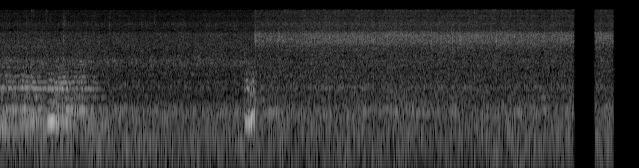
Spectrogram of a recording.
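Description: Onion masala sizzling in hot oil in a pot: a steady high hiss from about three seconds in, which cuts off abruptly near the end. In the first second there is a brief pitched, voice-like sound.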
